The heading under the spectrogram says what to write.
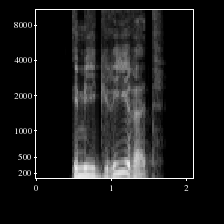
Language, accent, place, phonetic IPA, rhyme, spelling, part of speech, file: German, Germany, Berlin, [ɪmiˈɡʁiːʁət], -iːʁət, immigrieret, verb, De-immigrieret.ogg
- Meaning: second-person plural subjunctive I of immigrieren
